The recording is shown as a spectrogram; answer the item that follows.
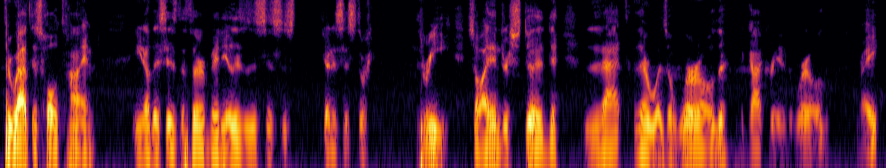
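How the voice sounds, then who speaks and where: A man hosting a Bible-reading series, giving informal commentary in a halting, repetitive way and often checking for agreement. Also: a bass voice, a little mellow, no echo.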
